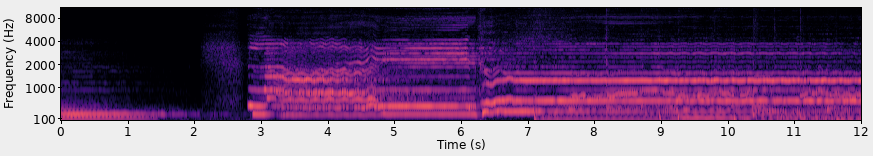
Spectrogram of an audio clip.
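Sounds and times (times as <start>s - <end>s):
held note of folk singing: 0.0s - 12.0s.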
